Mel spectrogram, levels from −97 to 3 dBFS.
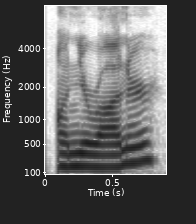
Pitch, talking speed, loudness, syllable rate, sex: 190 Hz, 195 wpm, -11 LUFS, 5.6 syllables/s, female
